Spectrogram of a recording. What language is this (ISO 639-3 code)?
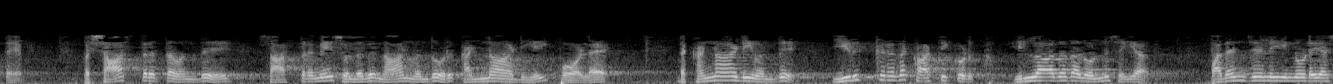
tam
